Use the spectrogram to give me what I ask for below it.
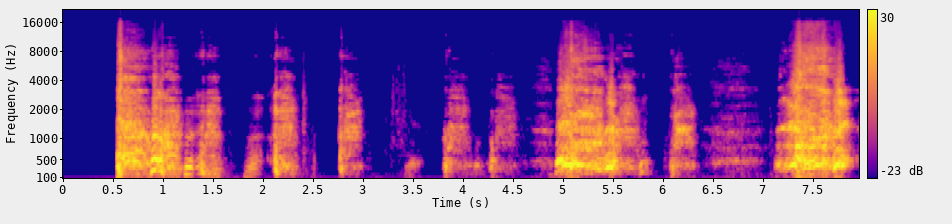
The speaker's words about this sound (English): listen to a podcast where a guy coughs up a lung. Bronchitis, pneumonia, something, right?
